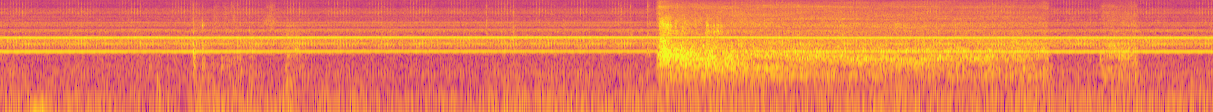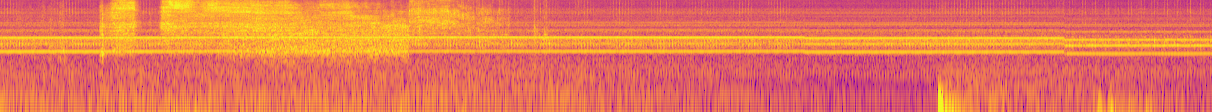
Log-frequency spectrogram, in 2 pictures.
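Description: Aerosol spray can hissing as it sprays adhesive onto a socked foot: one hiss starting about eight seconds in and lasting several seconds, then a louder, longer hiss a little past the middle.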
